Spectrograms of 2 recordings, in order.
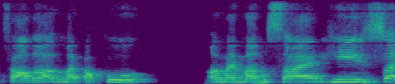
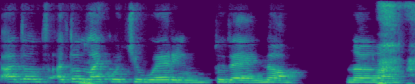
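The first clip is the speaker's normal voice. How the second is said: heavy put-on Greek accent, scolding tone. Retelling what the speaker's Greek grandfather says, imitating thick Greek accent. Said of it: "he has a really thick Greek accent".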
